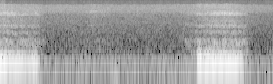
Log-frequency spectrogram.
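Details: Domestic cat snoring while asleep in winter: two low, droning rumbles, each about half a second long and roughly two and a half seconds apart, with near silence in between, indoors.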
